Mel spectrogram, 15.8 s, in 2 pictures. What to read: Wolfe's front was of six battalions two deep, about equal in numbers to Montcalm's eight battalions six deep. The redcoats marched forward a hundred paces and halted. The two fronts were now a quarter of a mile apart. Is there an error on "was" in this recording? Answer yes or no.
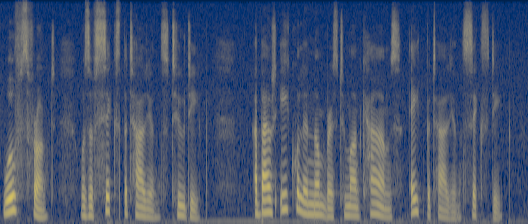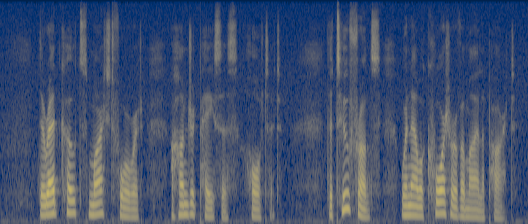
no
